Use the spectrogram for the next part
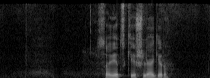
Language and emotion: Russian, neutral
